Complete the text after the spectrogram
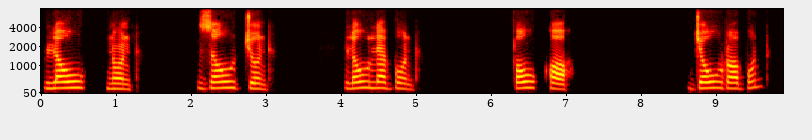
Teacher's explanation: They are not stretching sounds. They are short sounds, short vowel sounds, which we pronounce because of the fatha before it.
